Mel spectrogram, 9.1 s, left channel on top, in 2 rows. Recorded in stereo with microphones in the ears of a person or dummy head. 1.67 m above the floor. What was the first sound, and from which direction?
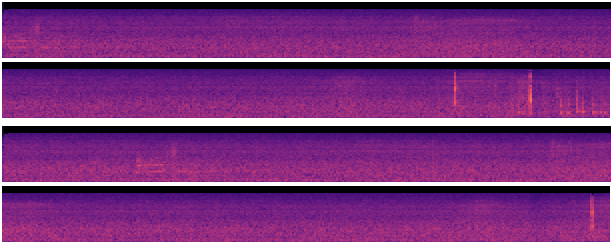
Only background noise.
